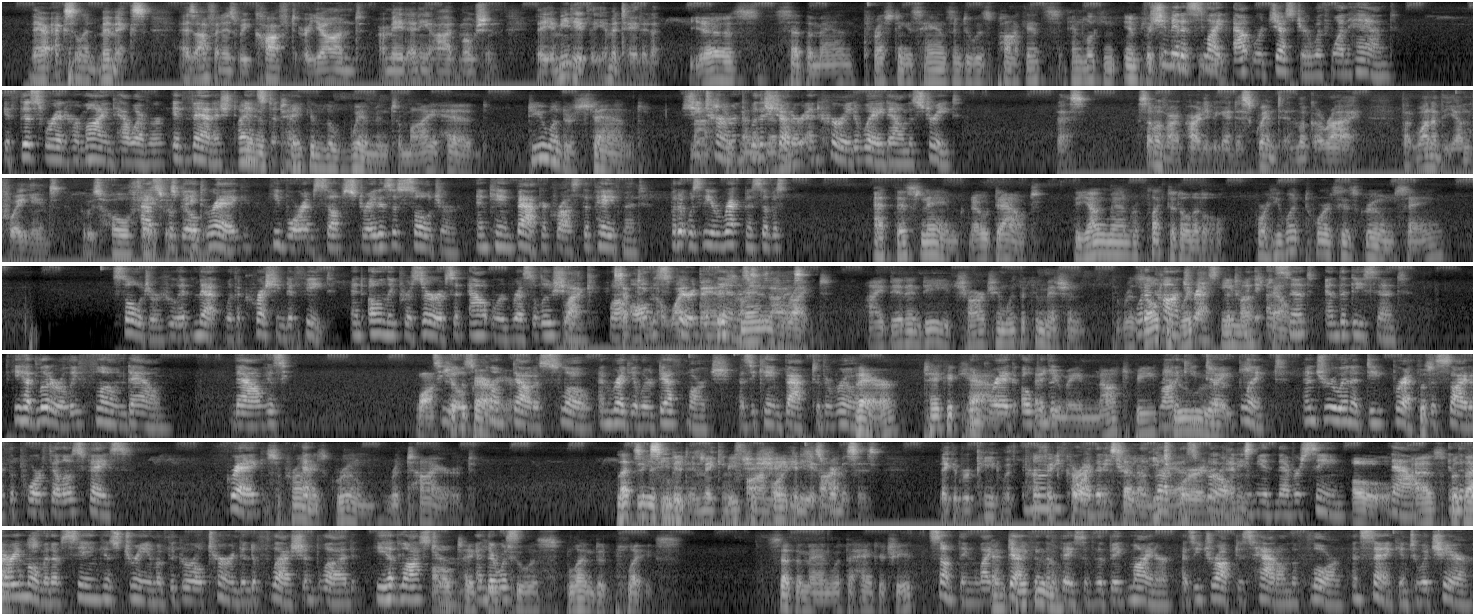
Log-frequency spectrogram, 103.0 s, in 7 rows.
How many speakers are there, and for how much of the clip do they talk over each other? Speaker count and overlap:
3, about 23%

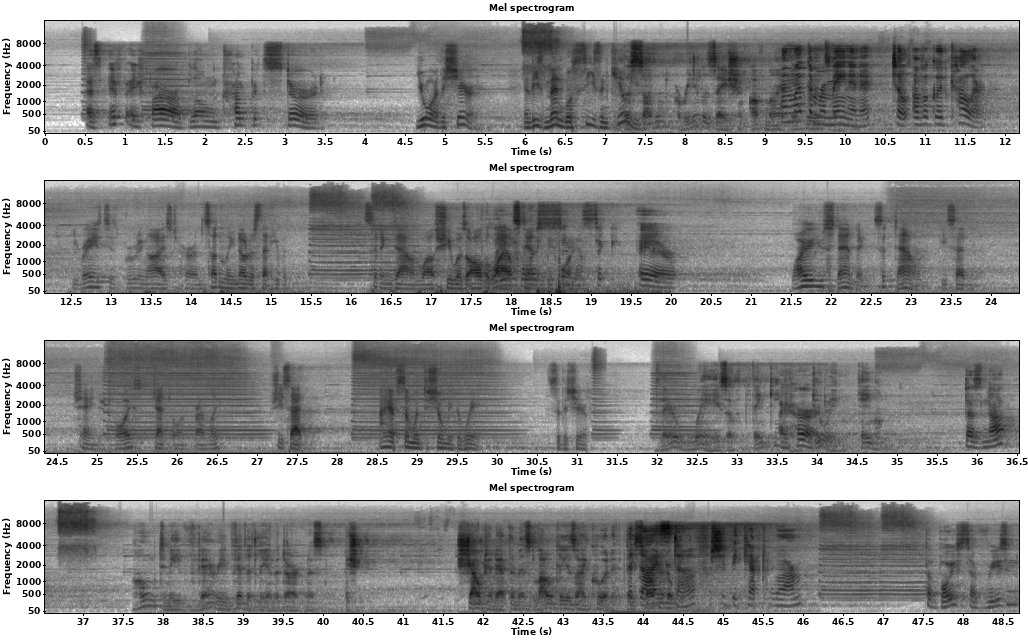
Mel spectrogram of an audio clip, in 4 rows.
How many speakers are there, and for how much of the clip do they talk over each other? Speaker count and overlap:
5, about 10%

